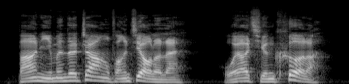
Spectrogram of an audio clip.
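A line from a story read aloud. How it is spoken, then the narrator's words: Sudden shout. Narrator (Chinese): 忽然听见一个人叫道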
